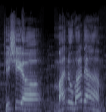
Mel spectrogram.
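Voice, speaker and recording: A kind father cat from a children's storybook, played by a man, calling out cheerfully to his kittens. Clear music plays behind him. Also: high-pitched, voice pushed up, close to an everyday voice. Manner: warm calling out.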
